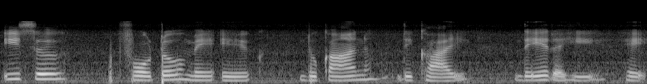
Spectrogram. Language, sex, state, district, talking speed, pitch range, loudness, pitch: Hindi, female, Madhya Pradesh, Dhar, 85 wpm, 180-205 Hz, -19 LUFS, 190 Hz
